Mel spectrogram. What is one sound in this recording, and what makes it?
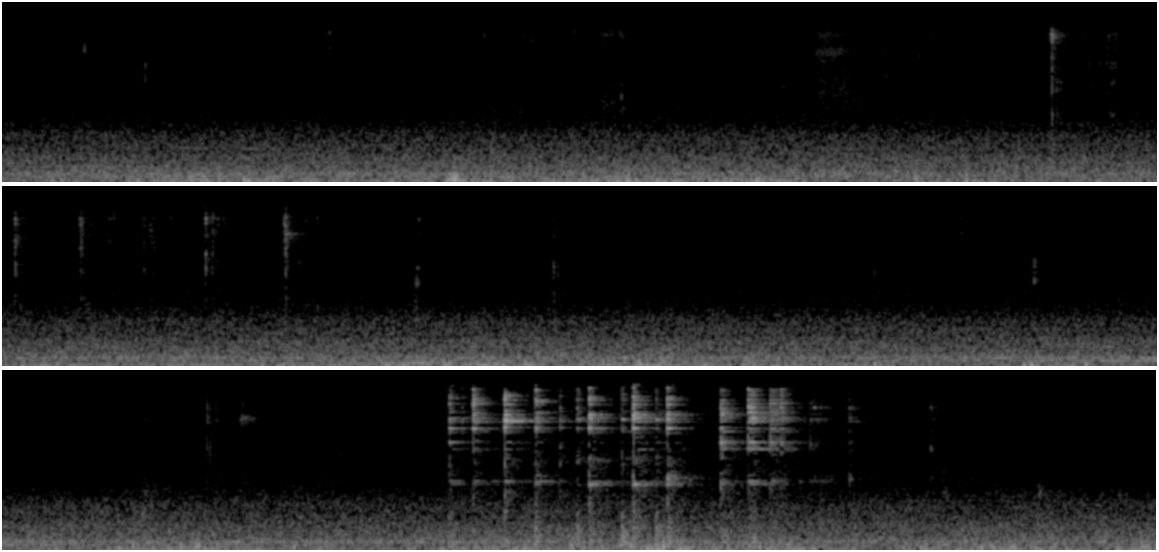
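A woman chews food quietly up close.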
